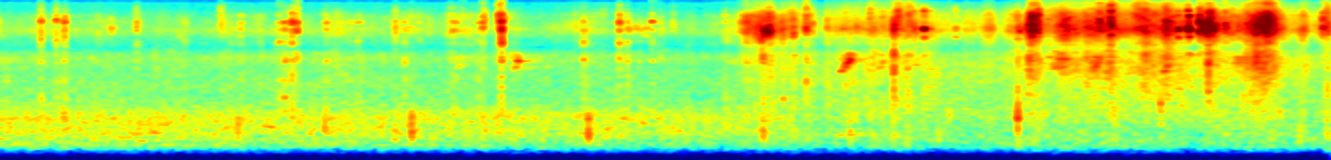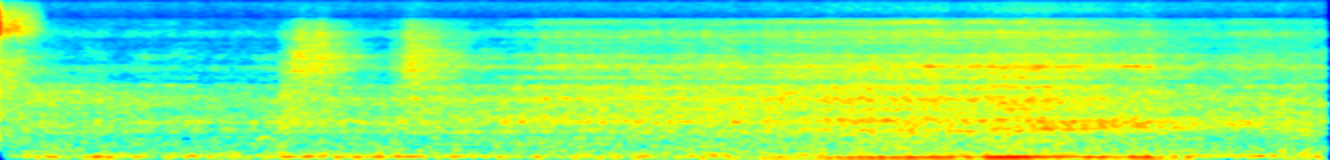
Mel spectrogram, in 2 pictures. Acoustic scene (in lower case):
residential area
